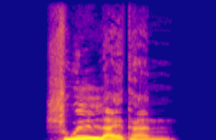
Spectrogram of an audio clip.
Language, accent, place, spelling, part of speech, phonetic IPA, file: German, Germany, Berlin, Schulleitern, noun, [ˈʃuːlˌlaɪ̯tɐn], De-Schulleitern.ogg
- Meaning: dative plural of Schulleiter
